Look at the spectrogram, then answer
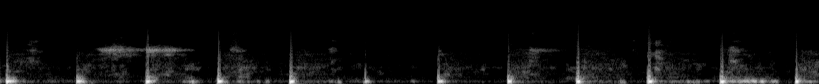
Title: The sound inside my body (heart & stomach) #auscultation #heartbeat #stomachgrowling #stomach #heart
